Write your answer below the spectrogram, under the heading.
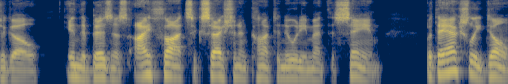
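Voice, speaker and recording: The recording is very clean, with a silent background. A man speaks at a medium pitch with lively intonation. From US Northeast (Boston area). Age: 60s. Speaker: financial advisor and podcast host. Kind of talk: interview.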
